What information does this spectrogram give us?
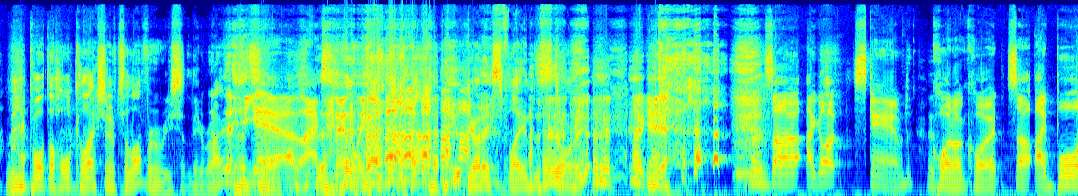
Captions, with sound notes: You bought the whole collection of "To Love Ru" recently. Right? - Yeah, accidentally. (everyone laughs) - You want to explain the story? - Okay. So I got "scammed", quote unquote.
